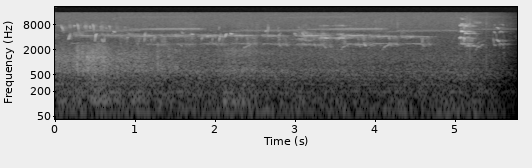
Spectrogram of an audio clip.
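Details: A small group of silvereyes in an overgrown field of tall grasses, tangled weeds, bushy plants and trees in agricultural Richmond Lowlands, NSW, in early September 2017, gives thin, high, wispy calls in short scattered bursts over traffic-like rumble and hiss.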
